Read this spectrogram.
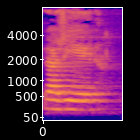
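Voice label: "razhiel", Teotitlán del Valle Zapotec; find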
